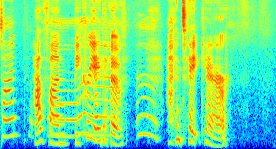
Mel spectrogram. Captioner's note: baby coos in background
